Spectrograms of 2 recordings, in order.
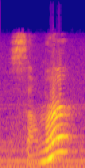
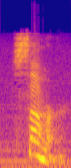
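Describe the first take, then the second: First: SUMMER lifted at the end like a question; the wrong tune, "summer" tipping upward; questioning rise. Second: SUMMER with the first syllable stressed, falling away; "summer" said naturally, front-stressed and falling. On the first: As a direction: say "summer" with the pitch rising on the last syllable. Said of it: "or do you go summer". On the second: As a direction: punch the start of "summer" and let the end drop. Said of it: "hear that stress at the very beginning". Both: Shown as a demonstration.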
